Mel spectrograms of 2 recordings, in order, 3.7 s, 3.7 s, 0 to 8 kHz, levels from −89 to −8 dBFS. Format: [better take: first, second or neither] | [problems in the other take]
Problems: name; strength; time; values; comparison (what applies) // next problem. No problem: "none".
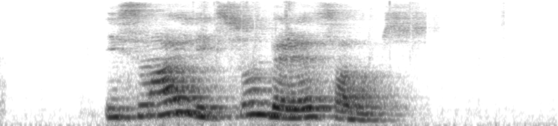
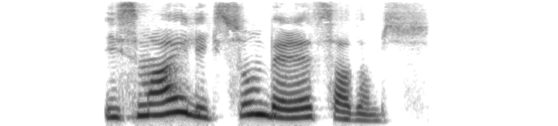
second | noise reduction (neural separator model SepFormer DNS4)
